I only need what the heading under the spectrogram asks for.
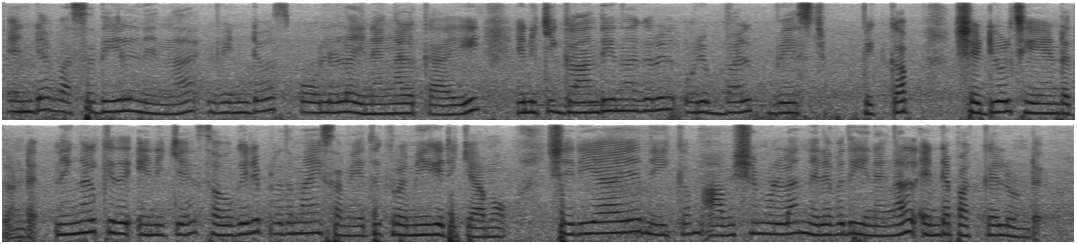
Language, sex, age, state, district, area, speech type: Malayalam, female, 18-30, Kerala, Kollam, rural, read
